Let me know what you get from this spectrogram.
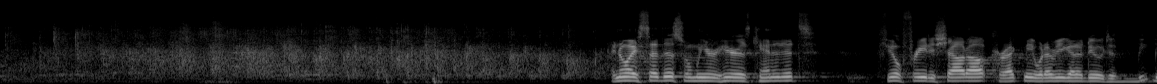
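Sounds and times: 
audience clapping: 0.0 - 6.9
speech: 6.1 - 8.2, 8.8 - 11.5.

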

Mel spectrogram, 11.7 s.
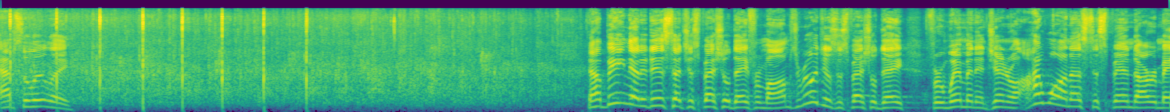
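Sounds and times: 
speech: 0.0 - 0.8, 5.9 - 11.7
sharp loud claps: 0.0 - 5.6
audience applause: 0.0 - 5.9.

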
